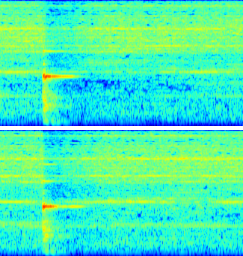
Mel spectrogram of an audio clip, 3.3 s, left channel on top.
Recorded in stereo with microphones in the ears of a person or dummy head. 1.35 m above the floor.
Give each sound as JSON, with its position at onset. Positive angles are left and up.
{"t": 0.6, "sound": "a piano", "side_deg": -60, "distance_m": 1.1}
